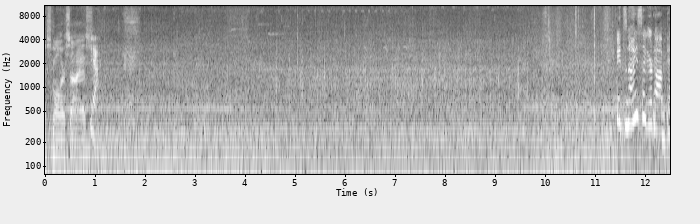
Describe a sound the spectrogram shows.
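Tyres crunch slowly over a gravel road.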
